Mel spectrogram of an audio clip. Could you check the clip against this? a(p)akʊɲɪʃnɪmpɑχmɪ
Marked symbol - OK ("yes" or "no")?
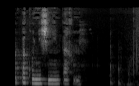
yes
